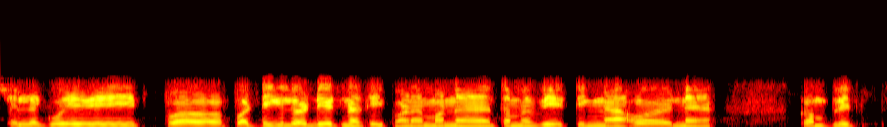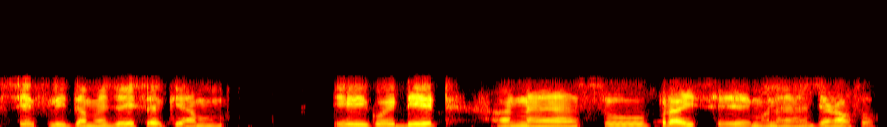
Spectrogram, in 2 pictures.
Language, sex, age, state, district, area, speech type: Gujarati, male, 18-30, Gujarat, Anand, urban, conversation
